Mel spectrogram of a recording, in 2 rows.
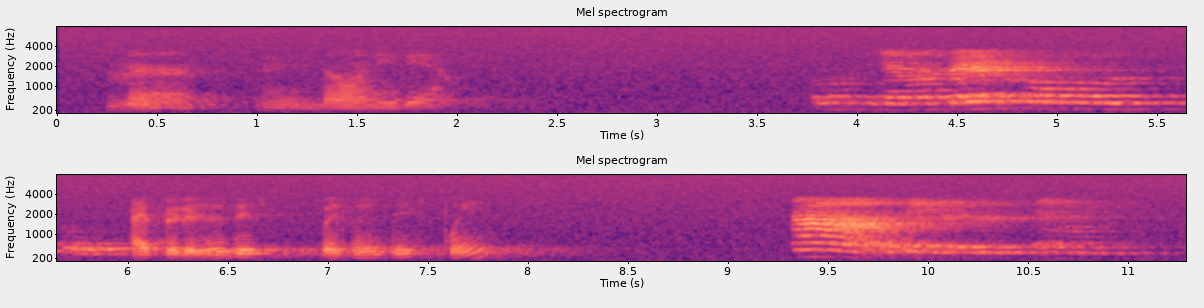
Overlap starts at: none

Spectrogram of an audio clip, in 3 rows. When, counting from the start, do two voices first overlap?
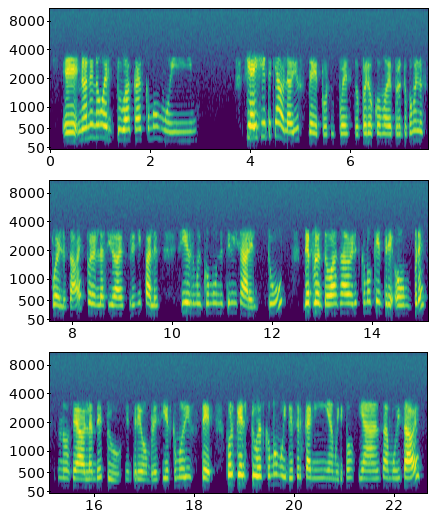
none

